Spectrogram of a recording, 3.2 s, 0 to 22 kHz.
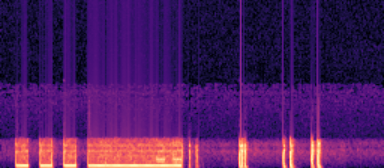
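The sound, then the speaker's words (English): A telephone line rings with steady electronic tones: three short beeps followed by one longer tone, then a few brief, sharp clicks and bursts on the line before it goes quiet, as a 911 emergency call is transferred to the ambulance line. “Let me connect you to the ambulance.”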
